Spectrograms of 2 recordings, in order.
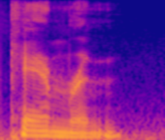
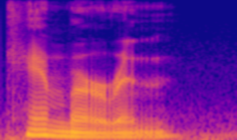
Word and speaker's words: Cameron: most of the time people don't pronounce your name fully. You know, they call you Cameron. Two two syllables. Cameron. My name is not two syllables. It's Camarin.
